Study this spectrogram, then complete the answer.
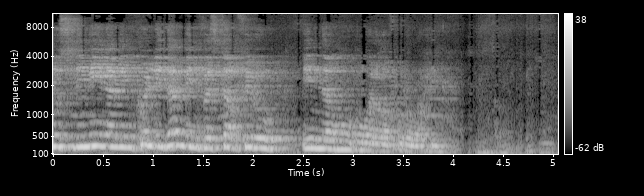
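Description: A man speaks with animation into a microphone in an echoing room.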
